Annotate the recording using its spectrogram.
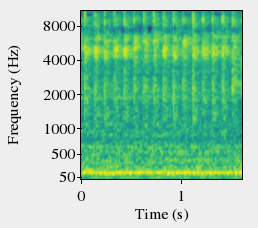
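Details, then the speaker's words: Pneumatic extracorporeal shockwave therapy (ESWT) device, 0.5–12 bar, firing at intensity 4.5 with power raised toward 6 and frequency then lowered: steady rapid rattling taps over a low hum, like a small jackhammer. "यहाँ पे counter शुरू हो गया shorts के लिए, और जैसे जैसे मैं पावर बढ़ा रहा हूँ, सिक्स तक मेरे को पावर इतनी आ रही है कि मैं उसको डियर नहीं कर सकता, तो मैं फ्रिक्वेंसी वो कम करके भी दिखाता हूँ।"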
